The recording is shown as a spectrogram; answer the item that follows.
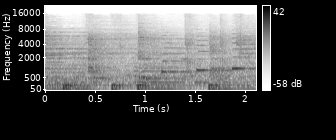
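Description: Small jazz band playing: upright bass and drums keep a steady beat, with a stepping melodic line over them.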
